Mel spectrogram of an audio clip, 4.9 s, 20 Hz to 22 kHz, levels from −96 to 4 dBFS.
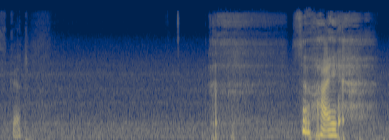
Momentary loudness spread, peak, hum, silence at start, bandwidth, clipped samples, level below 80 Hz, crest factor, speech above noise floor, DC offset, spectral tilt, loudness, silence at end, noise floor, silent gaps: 28 LU; -4 dBFS; none; 0.15 s; 16 kHz; under 0.1%; -52 dBFS; 24 dB; 26 dB; under 0.1%; -6 dB/octave; -24 LUFS; 0.15 s; -48 dBFS; none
